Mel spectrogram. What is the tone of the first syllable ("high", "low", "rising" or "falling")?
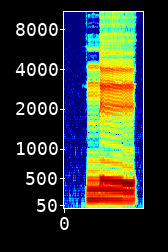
low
